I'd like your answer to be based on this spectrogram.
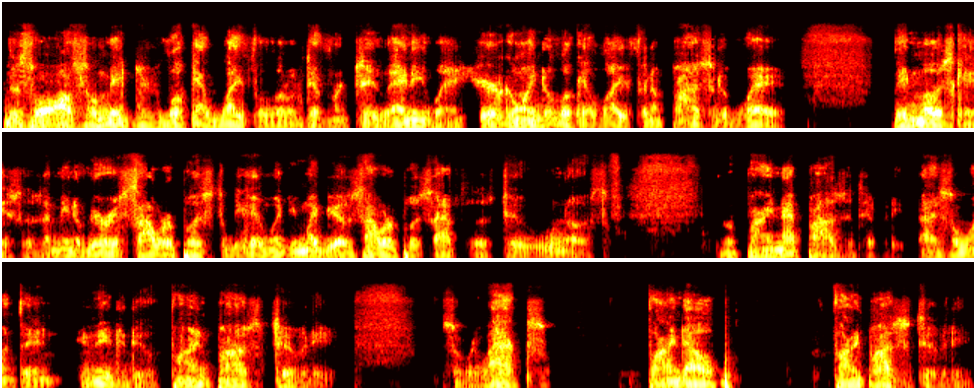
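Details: Adult male laryngectomee after throat cancer, total laryngectomy with vocal cords removed; alaryngeal speech after total laryngectomy.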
